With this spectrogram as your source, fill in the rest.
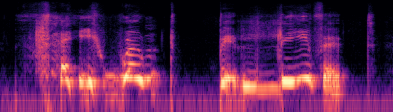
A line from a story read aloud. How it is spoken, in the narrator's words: she laughed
